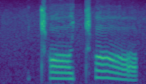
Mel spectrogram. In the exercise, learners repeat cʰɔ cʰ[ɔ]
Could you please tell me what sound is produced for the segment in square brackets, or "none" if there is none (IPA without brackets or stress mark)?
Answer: ɔ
